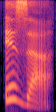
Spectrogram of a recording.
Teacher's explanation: Is ends with a Z sound. Begins with a vowel. Push it forward, is-a. So now we have it tis-a. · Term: consonant to vowel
